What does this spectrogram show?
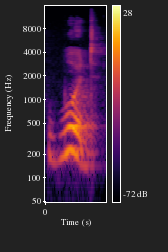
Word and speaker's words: wood: words wooden and wood so this is that short uh sound even though it's a double O wooden wooden and wood the same as I would do it I would chop the wood if I had an ax I would chop the wood exactly the same pronunciation hope that helped Reuben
